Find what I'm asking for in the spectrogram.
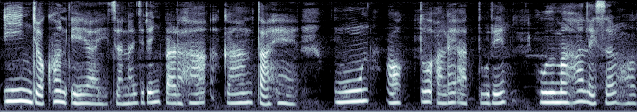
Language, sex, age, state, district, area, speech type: Santali, female, 18-30, West Bengal, Paschim Bardhaman, rural, spontaneous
